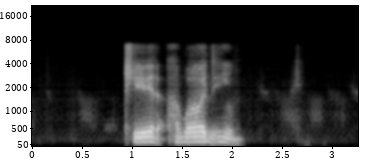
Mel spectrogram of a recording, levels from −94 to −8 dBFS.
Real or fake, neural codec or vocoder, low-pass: fake; codec, 16 kHz, 0.5 kbps, FreqCodec, larger model; 7.2 kHz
